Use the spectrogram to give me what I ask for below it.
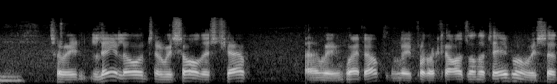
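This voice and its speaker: A man talks at a fairly quick pace. He has an English accent. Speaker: war veteran. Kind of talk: interview answer.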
